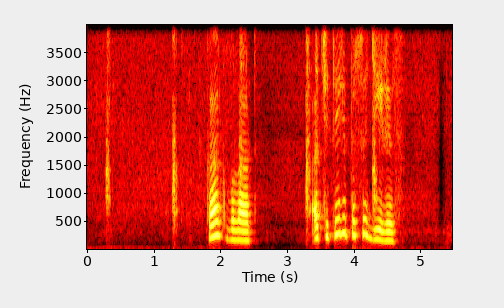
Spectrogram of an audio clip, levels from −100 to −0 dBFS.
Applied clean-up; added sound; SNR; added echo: neural mask model Resemble Enhance denoiser.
